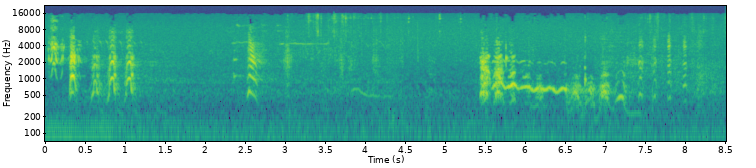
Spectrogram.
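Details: Rottweilers Freya, Poncho and Peaches training with distraction at Victoria Rottweiler Club, May 2, 2021: a quick run of barks, a lone yelp, then a burst of barking mixed with a wavering whining tone.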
